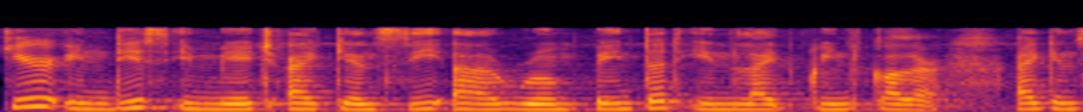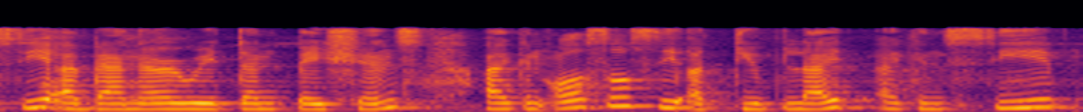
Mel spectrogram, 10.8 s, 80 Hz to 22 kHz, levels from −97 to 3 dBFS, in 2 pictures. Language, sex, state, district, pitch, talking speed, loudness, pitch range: English, female, Nagaland, Kohima, 205 Hz, 170 wpm, -20 LUFS, 195-235 Hz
